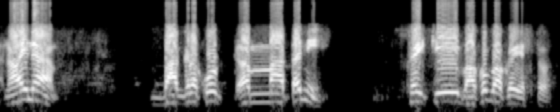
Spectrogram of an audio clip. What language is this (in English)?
Nepali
